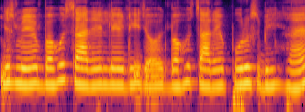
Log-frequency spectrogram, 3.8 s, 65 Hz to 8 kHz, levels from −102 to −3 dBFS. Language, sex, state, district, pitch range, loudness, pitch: Hindi, female, Jharkhand, Garhwa, 205-220 Hz, -18 LUFS, 215 Hz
